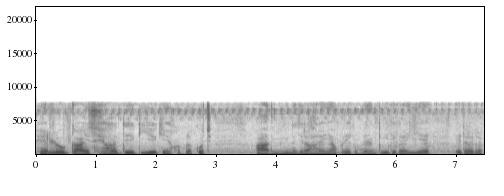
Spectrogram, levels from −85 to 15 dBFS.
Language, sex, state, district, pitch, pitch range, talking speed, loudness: Hindi, male, Uttar Pradesh, Hamirpur, 135 Hz, 125-140 Hz, 195 wpm, -23 LUFS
